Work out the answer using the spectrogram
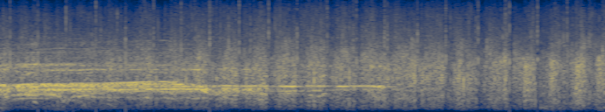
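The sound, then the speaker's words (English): An audience in a room applauds to welcome a speaker to the microphone. The clapping is loud, thick and sustained, holding steady throughout with only a slight easing toward the end. “People with us in this lovely room, would you please put your hands and your whoops and your noises together and welcome to the microphone the wonderful Deborah Frances White!”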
